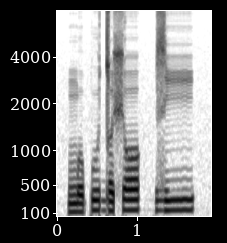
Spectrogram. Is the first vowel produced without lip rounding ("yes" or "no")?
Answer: no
